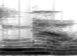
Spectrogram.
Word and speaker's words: know: So we've got that silent K like in knowledge, to know somebody, KN, and then long O at the end of the word, you know, is OW.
